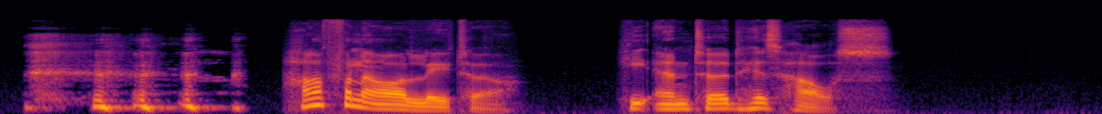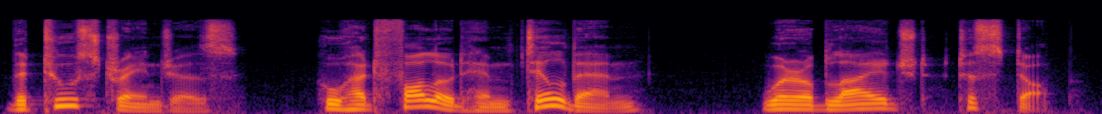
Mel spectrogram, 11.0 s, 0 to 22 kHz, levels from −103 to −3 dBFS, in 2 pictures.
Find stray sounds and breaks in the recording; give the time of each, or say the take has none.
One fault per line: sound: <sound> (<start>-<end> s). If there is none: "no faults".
sound: laugh (0.1-1.3 s)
